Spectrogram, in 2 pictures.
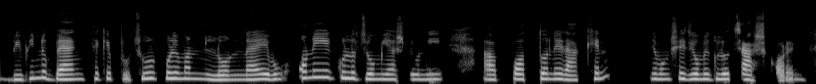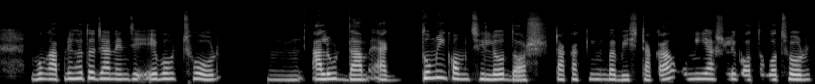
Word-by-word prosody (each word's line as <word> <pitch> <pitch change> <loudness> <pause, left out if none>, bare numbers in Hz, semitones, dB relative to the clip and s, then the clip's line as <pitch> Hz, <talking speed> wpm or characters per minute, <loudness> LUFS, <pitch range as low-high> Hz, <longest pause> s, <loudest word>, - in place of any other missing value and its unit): বিভিন্ন 280 +7 0
ব্যাংক 230 +1 +4
থেকে 265 -1 -4
প্রচুর 270 +1 -1
পরিমাণ 270 -1 +2 0.2
লোন 215 0 +2
নেয় 225 +1 +3
এবং 235 +1 -1 0.2
অনেকগুলো 310 -2 +1
জমি 240 -1 +1
আসলে 230 - -8
উনি 230 +1 -2 0.5
আ - - +1 0.2
পত্তনে 250 +1 +1
রাখেন, 240 +6 -3 0.5
এবং 245 0 -1
সেই 265 - +1
জমিগুলো 245 0 +3
চাষ 225 -4 +3 0.2
করেন। 260 -3 -2 0.5
এবং 255 +3 +1
আপনি 235 +3 -3
হয়তো 275 +1 +3
জানেন, 250 -2 +2
যে - - +2 0.2
এ - - +7
বছর 255 -2 +1 0.6
উম 210 -1 -7 0.2
আলুর 250 +1 +6
দাম 225 0 +6 0.2
একদমই 280 +10 0
কম 255 -2 +5
ছিল। 240 -2 +1 0.2
৳১০ 215 +2 -2
কিংবা 235 -2 -1
৳২০ 215 0 -2 0.2
উনি 245 +1 -2
আসলে 240 +1 -4
গত 215 - -2
বছর 225 +1 +4
240 Hz, 145 wpm, -23 LUFS, 225-260 Hz, 0.6 s, এ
